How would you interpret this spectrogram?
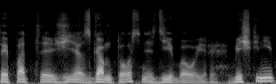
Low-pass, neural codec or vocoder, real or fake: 14.4 kHz; autoencoder, 48 kHz, 32 numbers a frame, DAC-VAE, trained on Japanese speech; fake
